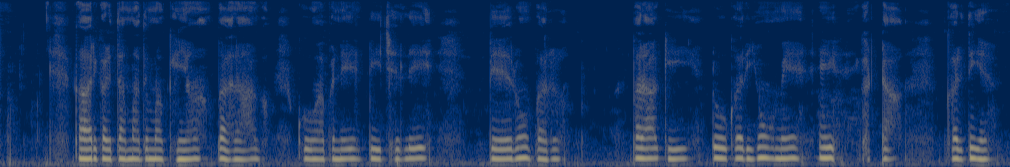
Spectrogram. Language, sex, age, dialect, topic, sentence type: Hindi, male, 18-24, Kanauji Braj Bhasha, agriculture, statement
